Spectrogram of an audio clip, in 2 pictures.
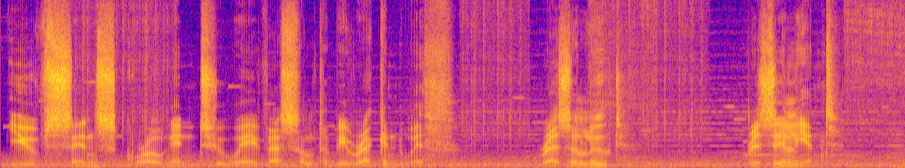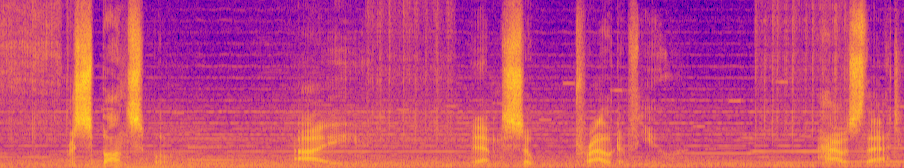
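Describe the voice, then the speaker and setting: A man voicing a stern, humorless but loyal warship admiral in an audio drama, speaking in a formal, pompous, deliberate way. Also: a bass voice, gravelly, music in the background, full character voice. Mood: proud, deadpan. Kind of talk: audio fiction drama acting.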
